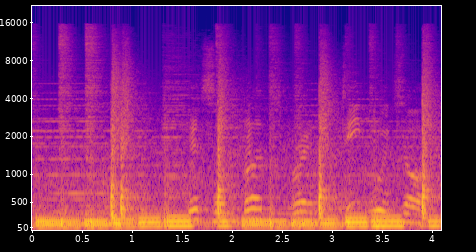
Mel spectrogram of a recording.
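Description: A live band playing a blues-tinged groove: drums keeping a steady beat over an electric bass line, with bending electric guitar notes and a vibraphone.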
